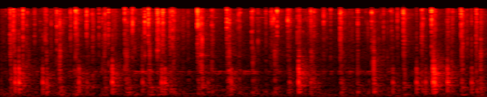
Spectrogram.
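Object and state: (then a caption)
Aluminum keyboard with plastic keys being typed on. Fingertips of both hands type on a slim silver aluminum computer keyboard with white plastic keys and a solid low-profile body. About thirty quick, soft clicks and taps follow one another in an uneven typing rhythm. Each has a short, dull, mid-toned knock that dies away almost at once.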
